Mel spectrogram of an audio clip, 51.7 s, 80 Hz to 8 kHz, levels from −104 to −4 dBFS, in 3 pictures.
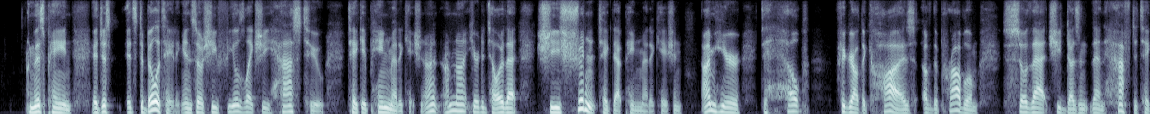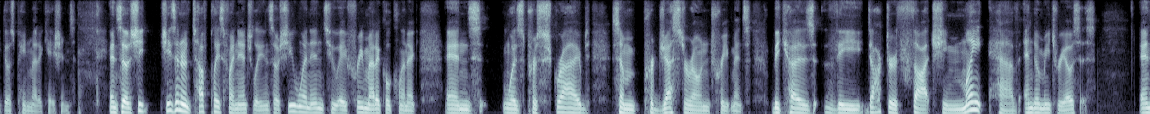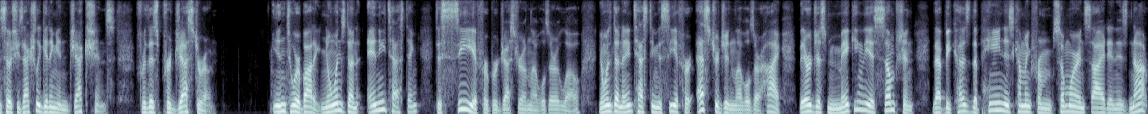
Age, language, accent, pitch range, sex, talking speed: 30-49, English, American, 110-150 Hz, male, 165 wpm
